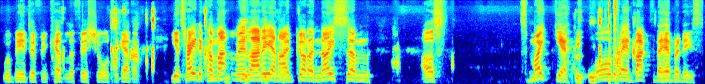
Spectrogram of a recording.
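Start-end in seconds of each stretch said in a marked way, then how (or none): 2.1-8.7 hammed-up Scots threat, raised pitch; mock-fierce, badly faked Scottish accent; awful Scottish accent. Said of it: "that was an awful accent".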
